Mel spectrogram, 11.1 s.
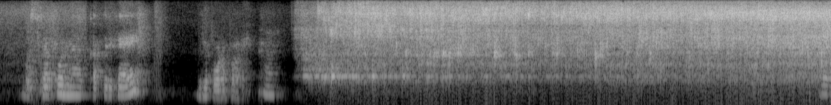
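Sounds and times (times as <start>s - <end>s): eggplants sizzling in hot oil: 3.9s - 11.0s.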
